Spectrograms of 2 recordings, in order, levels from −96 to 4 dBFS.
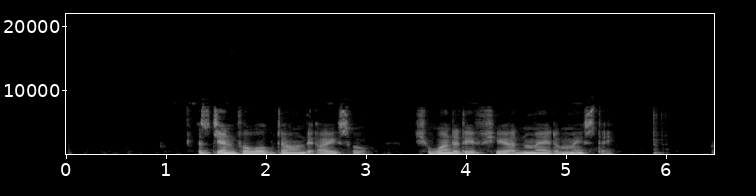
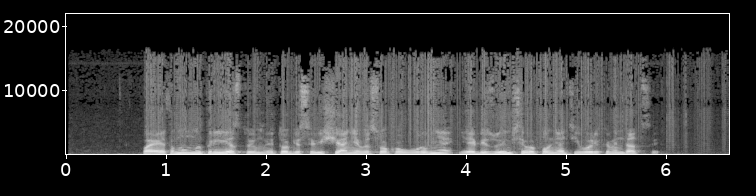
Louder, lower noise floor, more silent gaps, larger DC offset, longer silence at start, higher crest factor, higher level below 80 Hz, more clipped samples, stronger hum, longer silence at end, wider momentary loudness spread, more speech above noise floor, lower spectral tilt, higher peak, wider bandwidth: second, -38 LUFS vs -15 LUFS; first, under -90 dBFS vs -52 dBFS; neither; neither; first, 1.35 s vs 0.8 s; about the same, 18 dB vs 14 dB; second, -80 dBFS vs -46 dBFS; neither; neither; about the same, 0.55 s vs 0.55 s; first, 14 LU vs 5 LU; first, over 53 dB vs 38 dB; about the same, -6 dB/octave vs -6 dB/octave; second, -20 dBFS vs 0 dBFS; second, 7.8 kHz vs 17 kHz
